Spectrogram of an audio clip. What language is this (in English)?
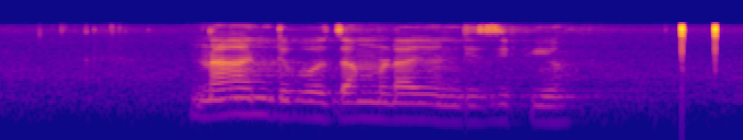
Venda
